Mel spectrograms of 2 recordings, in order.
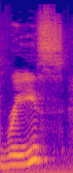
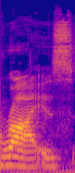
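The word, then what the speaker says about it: Rhys: His name is Reese, but it's spelled R-H-Y-S, which I've never met someone who spells Reese like that. So I was calling him Rise for a little bit until they explained it in the book.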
